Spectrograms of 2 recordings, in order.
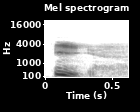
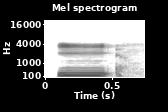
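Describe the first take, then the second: First: The pitch falls sharply from high to low. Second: The pitch stays level and high throughout. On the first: "the sharp downward striking tone" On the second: "From five to five, that's the first tone"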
